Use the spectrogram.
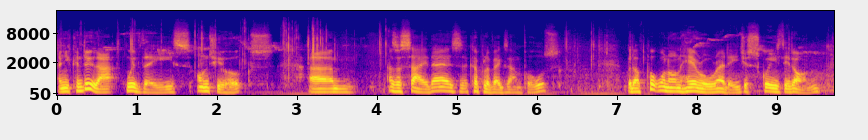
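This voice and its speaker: Relaxed British presenter in his forties, mellow tone, chatty hands-on product walkthrough. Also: mid-range voice, moderate pace, a little hiss or hum. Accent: British English. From United Kingdom. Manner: chatty, hands-on, explains while fiddling with lures. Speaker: fishing tackle presenter. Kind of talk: casual product demonstration to camera. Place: garden cabin or shed, indoors.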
